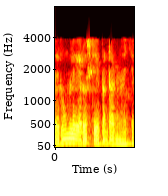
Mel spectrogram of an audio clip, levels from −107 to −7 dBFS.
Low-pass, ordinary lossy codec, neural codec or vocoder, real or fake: 7.2 kHz; AAC, 16 kbps; none; real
